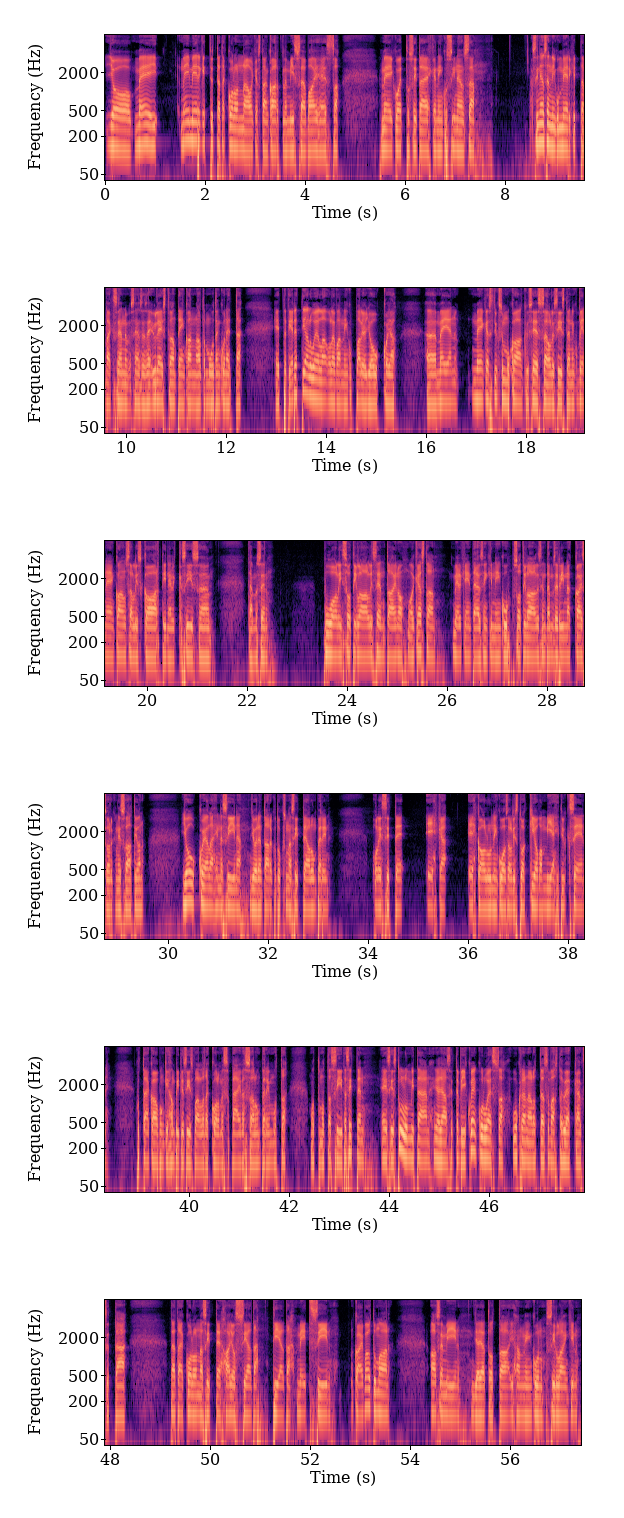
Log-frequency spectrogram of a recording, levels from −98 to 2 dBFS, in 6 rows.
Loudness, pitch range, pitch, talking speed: -19 LUFS, 120-130 Hz, 125 Hz, 135 wpm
